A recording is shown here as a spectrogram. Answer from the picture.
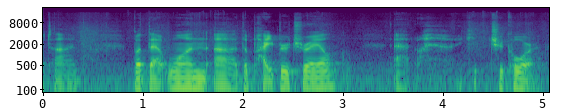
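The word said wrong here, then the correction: Chocorua: Chikorua. – Chikorua, is that actually how you pronounce it? – Yeah.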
